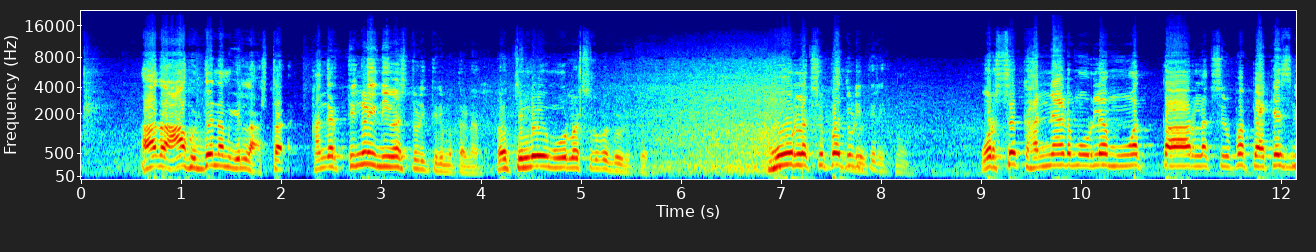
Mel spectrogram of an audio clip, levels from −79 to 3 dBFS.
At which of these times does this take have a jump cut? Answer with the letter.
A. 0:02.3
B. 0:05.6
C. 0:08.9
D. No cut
A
